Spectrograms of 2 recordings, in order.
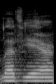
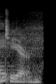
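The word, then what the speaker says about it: Lethière: So Jared Bowen I I want to talk about this painter Guom Levier if I'm saying it right. Lutier Lutier, excuse me.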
